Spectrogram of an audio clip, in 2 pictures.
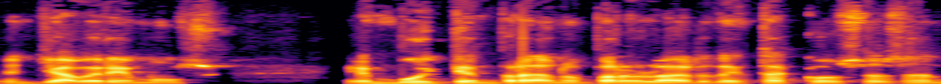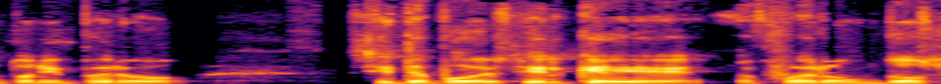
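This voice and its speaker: A man speaks in a monotone, flat voice with fairly low pitch and a moderate pace. The sound is dry and close, with no echo and a quiet background. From central Cuba. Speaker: baseball radio announcer. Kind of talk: interview.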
